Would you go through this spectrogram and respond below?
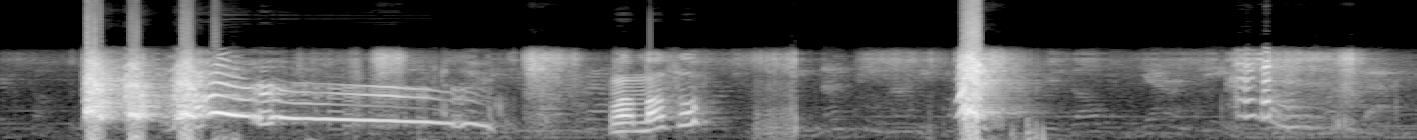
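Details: Pet dog barking when asked to speak for food, a few sharp short barks in quick succession, then a single bark later, mixed with a person's drawn-out coaxing voice and talking.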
